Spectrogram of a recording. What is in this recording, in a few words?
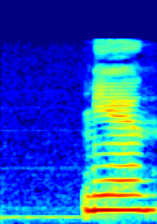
"mian1", chinese pinyin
